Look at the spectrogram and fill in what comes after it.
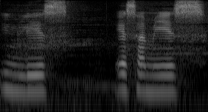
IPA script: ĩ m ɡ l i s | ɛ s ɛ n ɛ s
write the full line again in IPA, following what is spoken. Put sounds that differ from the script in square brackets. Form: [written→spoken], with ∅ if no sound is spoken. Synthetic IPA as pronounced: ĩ [m→ŋ] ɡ l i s | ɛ s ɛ [n→m] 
